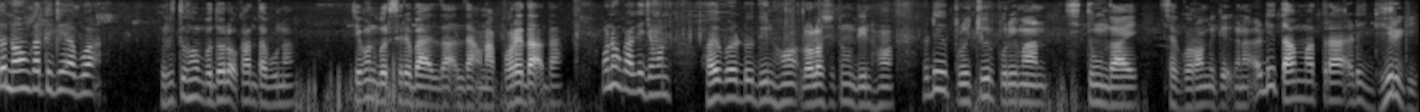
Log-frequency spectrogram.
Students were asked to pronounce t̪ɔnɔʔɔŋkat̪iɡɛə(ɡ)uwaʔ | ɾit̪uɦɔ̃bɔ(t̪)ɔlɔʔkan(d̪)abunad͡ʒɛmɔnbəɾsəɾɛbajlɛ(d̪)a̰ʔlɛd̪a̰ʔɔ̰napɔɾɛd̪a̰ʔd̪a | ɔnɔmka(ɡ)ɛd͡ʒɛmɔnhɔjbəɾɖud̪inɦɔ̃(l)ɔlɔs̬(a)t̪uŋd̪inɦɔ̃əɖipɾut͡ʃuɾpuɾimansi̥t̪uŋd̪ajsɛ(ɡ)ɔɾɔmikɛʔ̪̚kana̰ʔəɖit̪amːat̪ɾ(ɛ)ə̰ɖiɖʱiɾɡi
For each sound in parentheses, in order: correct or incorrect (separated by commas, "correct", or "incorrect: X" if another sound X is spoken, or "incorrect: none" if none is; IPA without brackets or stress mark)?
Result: incorrect: b, incorrect: d̪, incorrect: t̪, correct, correct, correct, incorrect: i, correct, incorrect: a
